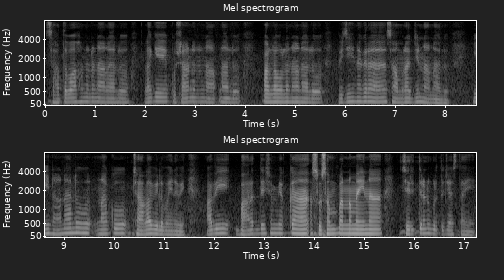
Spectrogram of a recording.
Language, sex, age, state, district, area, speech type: Telugu, male, 30-45, Andhra Pradesh, Krishna, urban, spontaneous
